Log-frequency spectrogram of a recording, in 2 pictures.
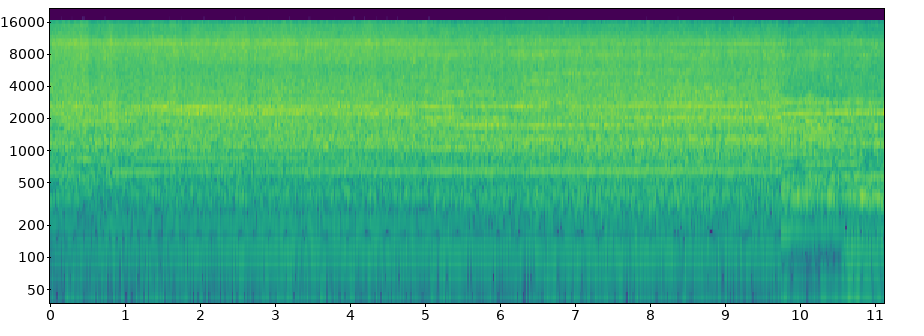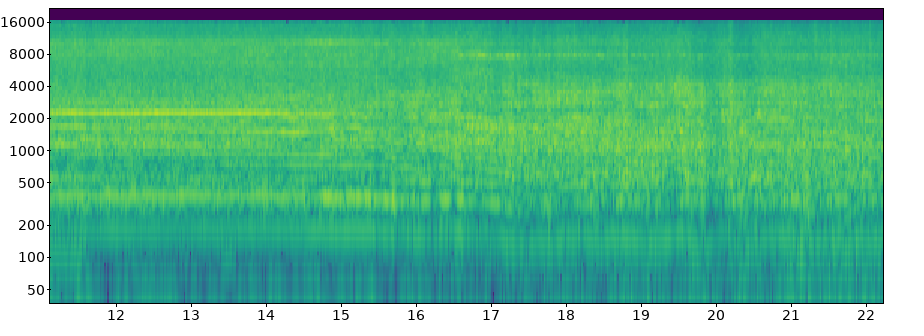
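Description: Electric countertop blender running steadily, liquidizing chopped vegetables and water into a marinade. Its pitch and tone change abruptly about ten seconds in, and the motor note wavers lower later as the mixture turns smooth.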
